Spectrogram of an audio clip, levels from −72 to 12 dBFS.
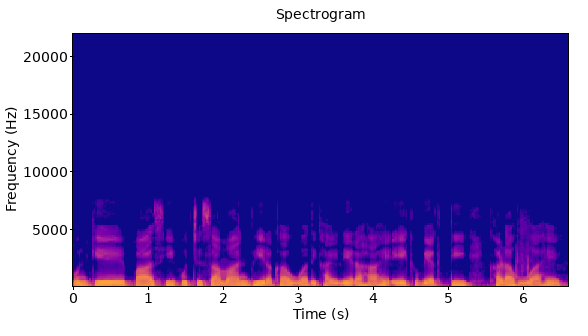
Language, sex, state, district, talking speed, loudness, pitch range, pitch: Hindi, female, Chandigarh, Chandigarh, 155 wpm, -13 LUFS, 195-220 Hz, 205 Hz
